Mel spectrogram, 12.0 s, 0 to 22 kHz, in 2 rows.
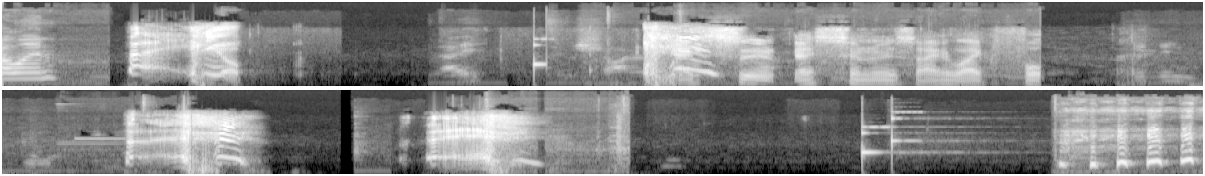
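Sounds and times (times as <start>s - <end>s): person sneezing: 8.1s - 8.7s.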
